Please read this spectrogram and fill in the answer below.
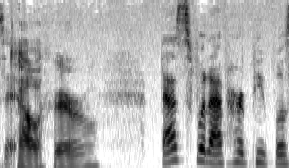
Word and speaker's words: Taliaferro: Taliaferro? That's what I've heard people say, Taliaferro, and I was going to say that, but someone said, "Oh, that's pronounced Talifer."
